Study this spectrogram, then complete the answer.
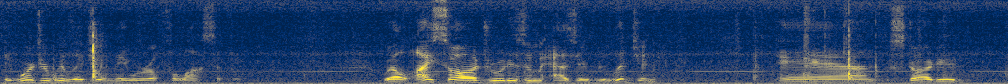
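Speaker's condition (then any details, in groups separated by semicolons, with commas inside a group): No condition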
